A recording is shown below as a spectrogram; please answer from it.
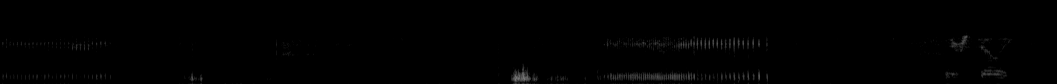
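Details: Otto, a French Bulldog kept as a pet and known to snore even when awake, in a room. Quiet rasps and a sharp snort lead into a longer stretch of throaty, pulsing snoring, ending with a brief voice.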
